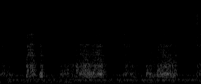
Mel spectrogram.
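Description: Faint scratching of a Sharpie marker's felt tip on paper: about four short strokes, roughly half a second apart, as a spiky zigzag line is drawn.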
